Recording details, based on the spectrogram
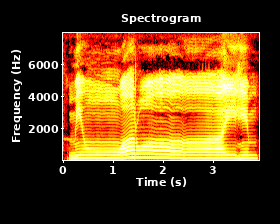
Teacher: غنہ بھی ہوگا اور اخفا بھی ہوگا میم پر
